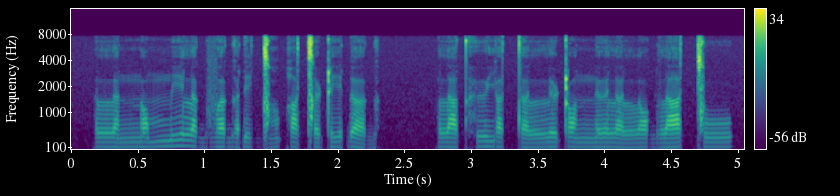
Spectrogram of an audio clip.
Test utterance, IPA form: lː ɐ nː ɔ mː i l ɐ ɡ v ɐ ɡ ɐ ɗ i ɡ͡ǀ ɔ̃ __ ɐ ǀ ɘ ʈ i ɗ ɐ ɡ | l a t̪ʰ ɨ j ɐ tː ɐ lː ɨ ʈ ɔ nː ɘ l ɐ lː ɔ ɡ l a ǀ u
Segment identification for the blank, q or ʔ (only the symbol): q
